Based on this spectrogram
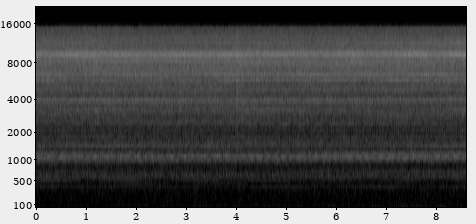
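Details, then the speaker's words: Taft Peirce Model 200 hand feed surface grinder with Walker 6x12 electromagnetic chuck, spindle started up: a smooth, steady high-pitched hum with no knocks, roughness or pitch wobble; spindle running nice and quiet, normal. "Let's start it up. You can see the spindle is nice and quiet."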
